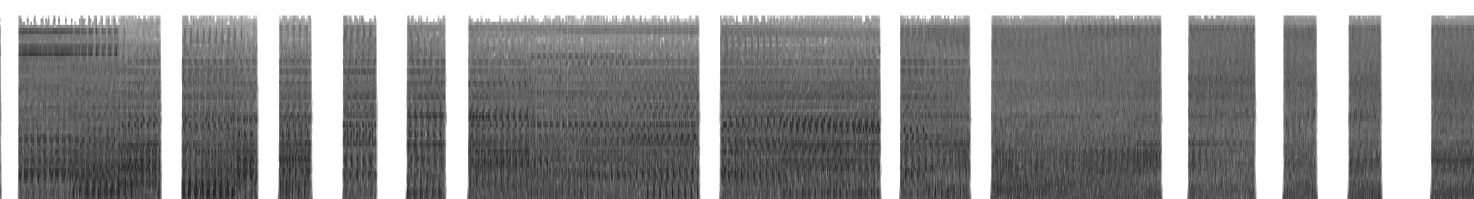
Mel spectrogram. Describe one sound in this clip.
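Dense, layered electronic music plays, cutting out again and again in short silent gaps.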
